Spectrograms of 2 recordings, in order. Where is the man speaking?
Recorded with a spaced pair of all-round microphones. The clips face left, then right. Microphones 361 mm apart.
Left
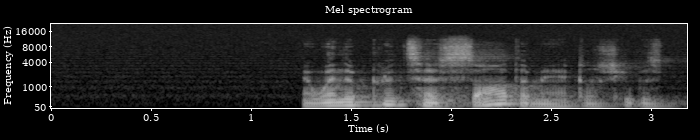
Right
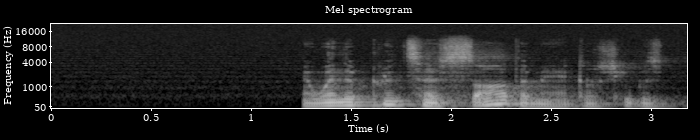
5° right (ahead or behind), 0.6 m.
